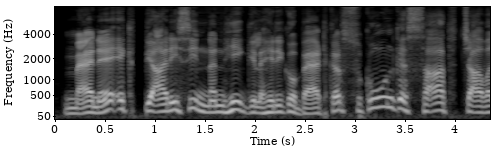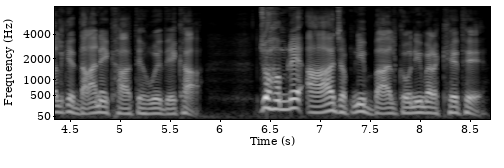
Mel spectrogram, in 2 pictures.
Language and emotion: Urdu, happy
